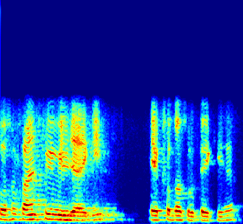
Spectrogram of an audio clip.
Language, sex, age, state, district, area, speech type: Hindi, male, 30-45, Uttar Pradesh, Azamgarh, rural, conversation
